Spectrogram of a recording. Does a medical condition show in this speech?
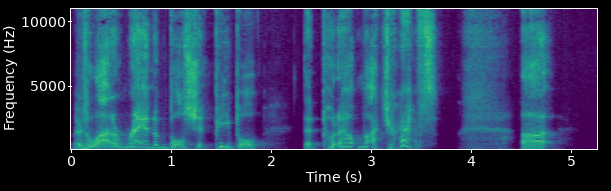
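Yes: vocal cord surgery recovery; talking painless.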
